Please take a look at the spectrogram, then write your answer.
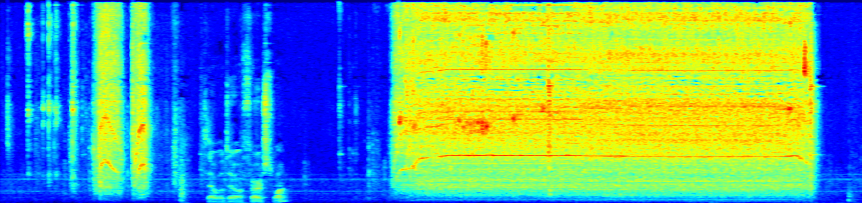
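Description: A power drill drills a hole in wood for a Christmas pyramid, running steadily for about five seconds, loud and close, after a few spoken words.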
